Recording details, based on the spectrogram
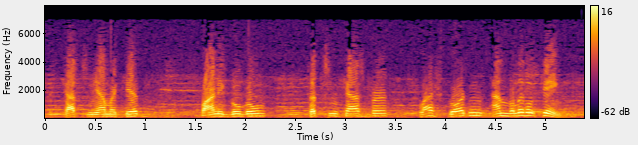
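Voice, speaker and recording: A man's voice: fairly high pitch, expressive, moderate pace. A man announcing and narrating a 1930s radio serial in a formal, dramatic style. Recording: muffled old-time radio recording. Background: music.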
